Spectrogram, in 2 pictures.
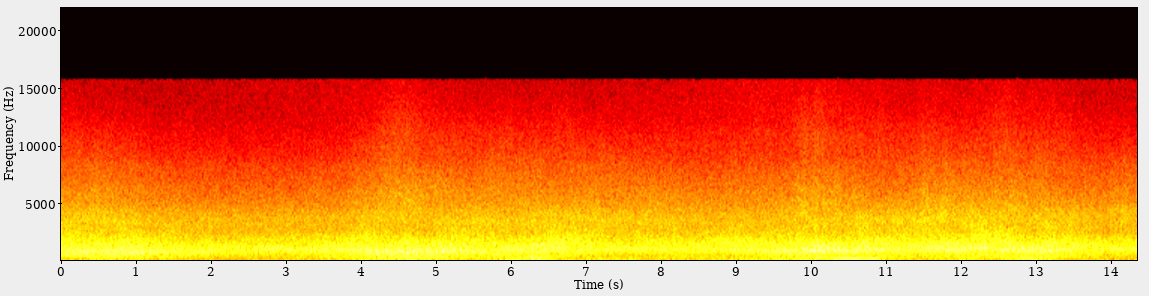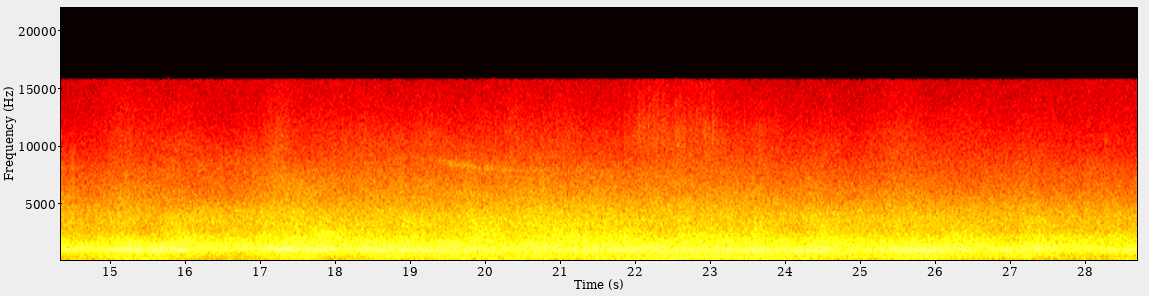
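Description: Steady distant jet-engine roar from a twin-engine airliner lined up on the runway, heard as a broad, even hiss-like rumble with no sharp events; near the end the aircraft begins its takeoff roll.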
